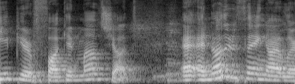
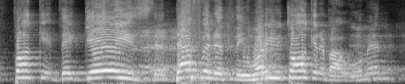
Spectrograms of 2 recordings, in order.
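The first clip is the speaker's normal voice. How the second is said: loud, high, stubborn insistence; hammed-up yelling to win a quarrel; emphatic mock shout; 7 semitones higher, 11 dB louder than usual. Husband insists to wife on his culprit, mock shouting.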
